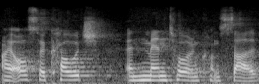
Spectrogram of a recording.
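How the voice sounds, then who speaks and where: A medium-pitched woman's voice with a German accent, over noticeable background noise. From Germany. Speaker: social media trainer. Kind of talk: presentation.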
